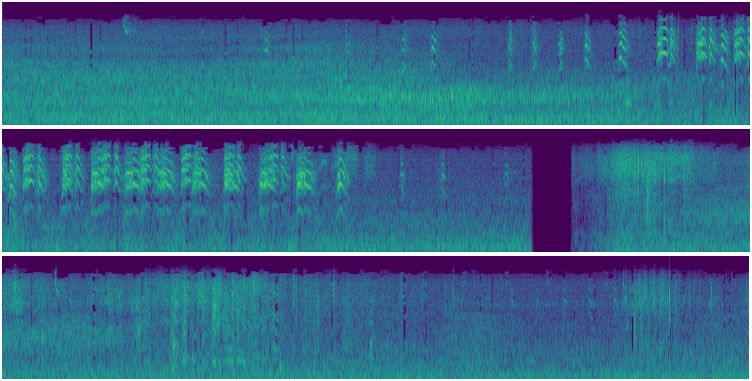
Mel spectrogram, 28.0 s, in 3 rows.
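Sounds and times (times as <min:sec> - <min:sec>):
birds calling: 0:04.3 - 0:15.0, 0:19.0 - 0:27.8
harsh rapid bird calls: 0:06.3 - 0:15.0.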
